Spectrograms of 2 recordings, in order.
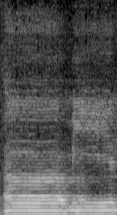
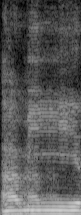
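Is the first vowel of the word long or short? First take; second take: long; short. First: The first vowel is held long. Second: The first vowel is kept short. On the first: "mad alifnya yang pertama, kemudian tidak menggunakan tasdid huruf mim" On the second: "atau pendek uh, alif yang pertamanya dan tidak menggunakan tasdid di huruf mim"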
